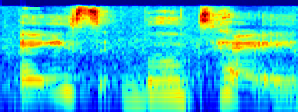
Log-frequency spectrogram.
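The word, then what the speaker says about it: Ace Beauté: had to include it actually asked them how to pronounce it and they did tell me so I will have it right here so that way you can see ace bootay that is how you pronounce the the name of the company but look the shades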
